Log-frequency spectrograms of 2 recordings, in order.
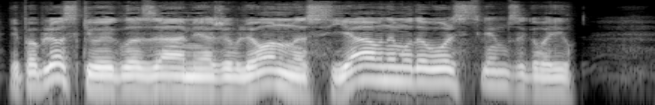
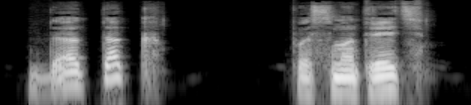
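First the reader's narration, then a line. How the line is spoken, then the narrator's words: Tired answer. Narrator (Russian): устало ответил Иноков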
